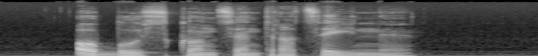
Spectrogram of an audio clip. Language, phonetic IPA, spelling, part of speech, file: Polish, [ˈɔbus ˌkɔ̃nt͡sɛ̃ntraˈt͡sɨjnɨ], obóz koncentracyjny, noun, Pl-obóz koncentracyjny.ogg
